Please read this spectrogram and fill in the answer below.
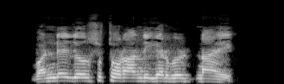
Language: Sindhi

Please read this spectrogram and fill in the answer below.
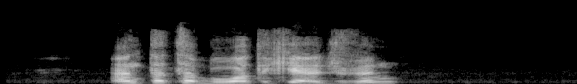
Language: Kabyle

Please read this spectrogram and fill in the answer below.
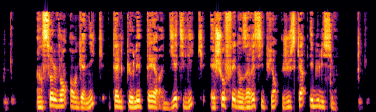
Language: French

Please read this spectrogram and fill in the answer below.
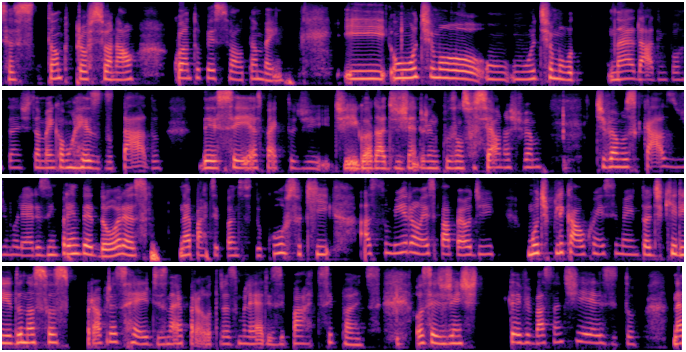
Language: Portuguese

